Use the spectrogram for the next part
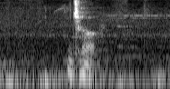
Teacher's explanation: तालव्य महाप्राण घोष व्यंजन वर्ण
